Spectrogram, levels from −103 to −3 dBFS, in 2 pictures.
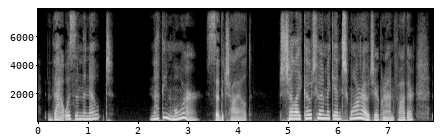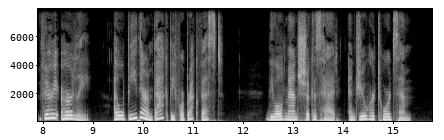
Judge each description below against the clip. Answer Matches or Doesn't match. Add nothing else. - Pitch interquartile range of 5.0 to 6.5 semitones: Matches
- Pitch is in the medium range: Doesn't match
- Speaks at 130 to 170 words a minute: Matches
